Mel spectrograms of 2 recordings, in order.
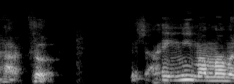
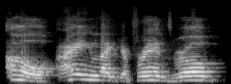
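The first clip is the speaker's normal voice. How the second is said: upset outburst; 6 semitones higher, 7 dB louder, slower than usual. Real, not acted. Scolding someone.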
